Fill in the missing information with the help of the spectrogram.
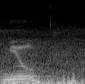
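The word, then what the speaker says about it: μ: In the letter one it is called pronounced as mu.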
